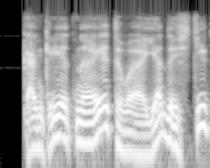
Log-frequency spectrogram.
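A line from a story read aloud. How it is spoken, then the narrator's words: Plain. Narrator (Russian): сказал мой друг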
